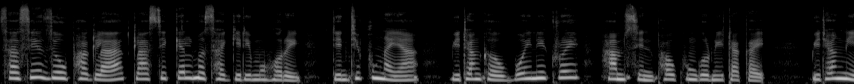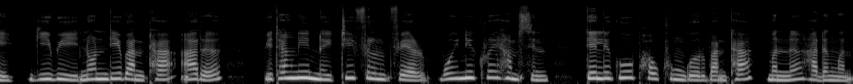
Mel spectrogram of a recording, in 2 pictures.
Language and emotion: Bodo, neutral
